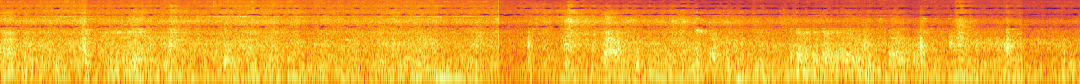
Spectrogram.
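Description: Passenger train rolling through a station yard, heard from an open carriage window: a steady rumble of wheels on rails with irregular knocks as the wheels pass over rail joints and points.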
